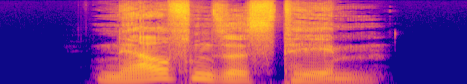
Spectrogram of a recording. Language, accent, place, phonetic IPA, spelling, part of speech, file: German, Germany, Berlin, [ˈnɛʁfn̩zʏsˌteːm], Nervensystem, noun, De-Nervensystem.ogg
- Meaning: nervous system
